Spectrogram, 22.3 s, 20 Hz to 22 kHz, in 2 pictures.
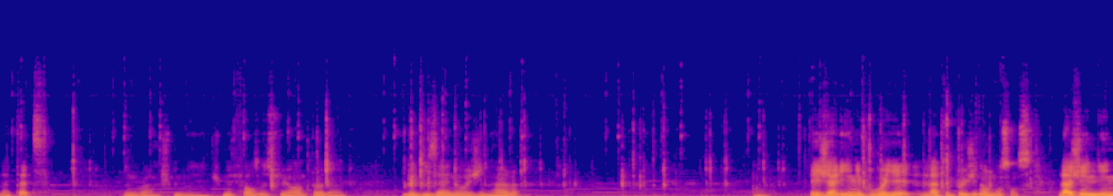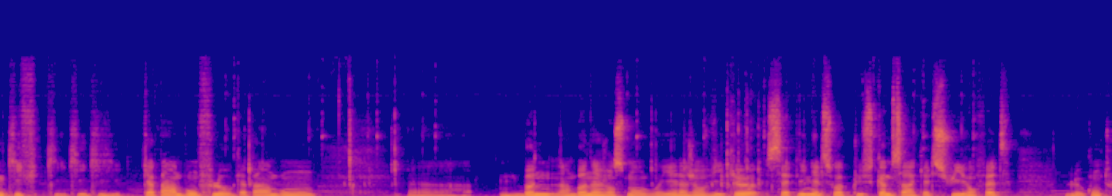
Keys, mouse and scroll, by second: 0.8 g, 1.6 click, 3.3 g, 4.0 click, 4.2 alt+a, 4.7 b, 5.3 g, 6.4 alt+a, 6.8 b, 7.7 g, 8.3 r, 8.7 ctrl+z, 9.8 scroll up 1, 10.1-13.5 shift+middle drag, 13.5 click, 13.7 g, 14.9 click, 15.1 g, 17.5 click, 17.7 g, 18.4 alt+a, 18.8 b, 19.9 g, 20.4 click, 20.4 r, 20.9 click.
